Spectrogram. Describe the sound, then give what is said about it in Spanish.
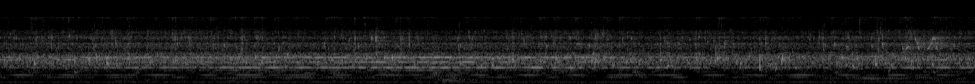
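Steady rain falls evenly with soft patters and light trickling water, a constant hiss that neither builds nor fades, with no voices present. “Ha dejado de llover”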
